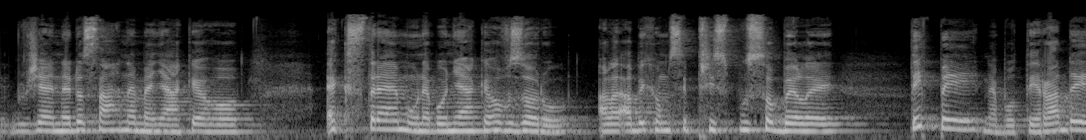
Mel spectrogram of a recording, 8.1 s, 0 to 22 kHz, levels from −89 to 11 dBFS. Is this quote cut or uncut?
uncut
